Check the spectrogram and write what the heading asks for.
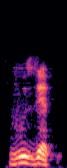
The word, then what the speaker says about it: vous êtes: Vous êtes. Kenapa jadi Z? Perhatikan S diapit dua huruf vokal, maka dia pengucapannya Z.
